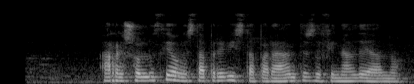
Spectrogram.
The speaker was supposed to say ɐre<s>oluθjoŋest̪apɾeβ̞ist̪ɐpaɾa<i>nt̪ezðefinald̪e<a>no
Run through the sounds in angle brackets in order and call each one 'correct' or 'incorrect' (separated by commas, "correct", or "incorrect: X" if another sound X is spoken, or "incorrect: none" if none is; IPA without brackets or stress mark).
correct, incorrect: a, correct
